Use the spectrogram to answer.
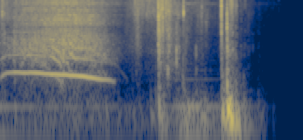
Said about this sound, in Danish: Du skal lige have pudset næse gang. Ja, det kan godt være, at lige skal have gjort det.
